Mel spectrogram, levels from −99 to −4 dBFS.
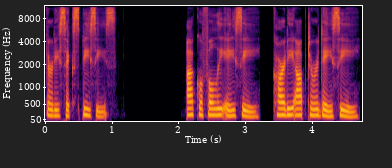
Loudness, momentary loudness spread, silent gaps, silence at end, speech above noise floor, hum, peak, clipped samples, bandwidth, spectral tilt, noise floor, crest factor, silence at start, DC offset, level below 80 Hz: -22 LUFS; 8 LU; 1.20-2.04 s, 3.23-3.43 s; 0.05 s; over 69 dB; none; -4 dBFS; under 0.1%; 12 kHz; -4.5 dB/octave; under -90 dBFS; 20 dB; 0.05 s; under 0.1%; -68 dBFS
